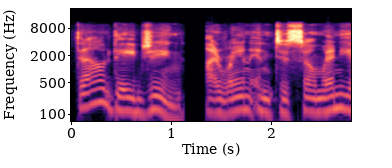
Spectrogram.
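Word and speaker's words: Tao Te Ching: Long ago, the first time I read the ancient Tao teaching pronounced Dao De Jing, I ran into so many apparent contradictions that I felt like I was going crosseyed with confusion.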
